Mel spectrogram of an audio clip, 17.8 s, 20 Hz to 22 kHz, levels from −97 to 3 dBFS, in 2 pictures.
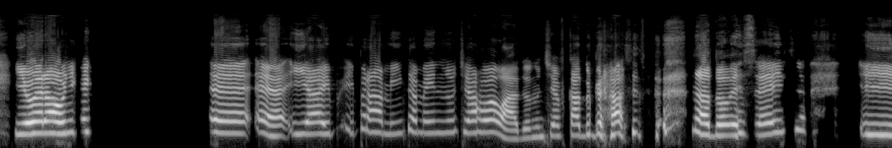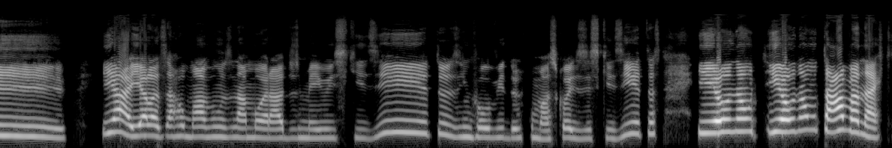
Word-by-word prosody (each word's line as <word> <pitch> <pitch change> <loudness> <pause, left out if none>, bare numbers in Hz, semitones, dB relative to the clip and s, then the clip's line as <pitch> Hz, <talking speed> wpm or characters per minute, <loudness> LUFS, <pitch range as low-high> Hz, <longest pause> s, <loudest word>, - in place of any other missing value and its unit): e 295 - -2
eu 300 +1 +8
era 325 0 +7
a 315 - +9
única 345 +3 -3 1.2
É, 330 -1 0 0.2
é. - - -20
E 305 +1 -4
aí 305 0 -2
e 400 -6 -19
pra 350 -3 -5
mim 310 +1 -17
também 335 -3 -10
não 335 +1 -16
tinha 335 -3 -5
rolado, 330 - -2
eu - - -13
não 240 +2 -15
tinha 265 +1 -10
ficado 275 +1 -5
grávida 305 +3 -1 0.5
na 340 -6 +4
adolescência. 290 +7 -3 0.5
E 260 -5 -4 0.4
e 330 +2 -4
aí 275 -8 +1
elas 265 -2 0
arrumavam 245 -1 -9
uns 235 -1 -14
namorados 220 -2 -9
meio 215 -1 -14
esquisitos, 290 - -9
envolvido 225 -2 -12
com 230 - -22
umas 195 -1 -13
coisas 210 -3 -11
esquisitas, 275 +10 -11 0.4
e 325 -1 -1
eu 335 +2 +9
não 365 0 +2
e 345 +1 0
eu 355 0 +8
não 400 +2 -2
estava 370 -2 +6
na 245 -7 +3
290 Hz, 150 wpm, -22 LUFS, 235-335 Hz, 1.2 s, a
